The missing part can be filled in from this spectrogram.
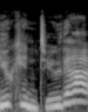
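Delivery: stunned, shocked, disbelieving tone. Retelling a fellow traveler's reaction on a plane, mock shocked disbelief. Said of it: "he was shocked that this was a new invention".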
